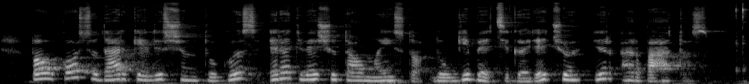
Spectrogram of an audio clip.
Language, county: Lithuanian, Vilnius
